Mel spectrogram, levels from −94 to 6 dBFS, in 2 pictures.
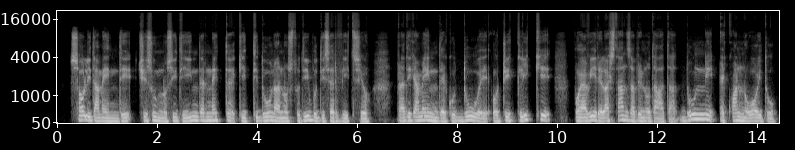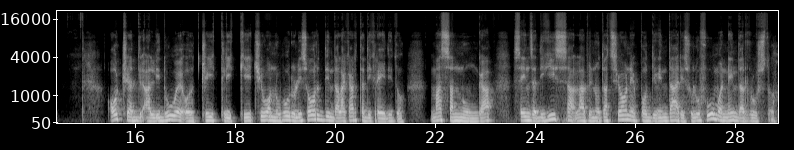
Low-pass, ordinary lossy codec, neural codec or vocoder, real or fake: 19.8 kHz; Opus, 32 kbps; vocoder, 44.1 kHz, 128 mel bands every 512 samples, BigVGAN v2; fake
